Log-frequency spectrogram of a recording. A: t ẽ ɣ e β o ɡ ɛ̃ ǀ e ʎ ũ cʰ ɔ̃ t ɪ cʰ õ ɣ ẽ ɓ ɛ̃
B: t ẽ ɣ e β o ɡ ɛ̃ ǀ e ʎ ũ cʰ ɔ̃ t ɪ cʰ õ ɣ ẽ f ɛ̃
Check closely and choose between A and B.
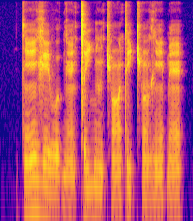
A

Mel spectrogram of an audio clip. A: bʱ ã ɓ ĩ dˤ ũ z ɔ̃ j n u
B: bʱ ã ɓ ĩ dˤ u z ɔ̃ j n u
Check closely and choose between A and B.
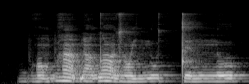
A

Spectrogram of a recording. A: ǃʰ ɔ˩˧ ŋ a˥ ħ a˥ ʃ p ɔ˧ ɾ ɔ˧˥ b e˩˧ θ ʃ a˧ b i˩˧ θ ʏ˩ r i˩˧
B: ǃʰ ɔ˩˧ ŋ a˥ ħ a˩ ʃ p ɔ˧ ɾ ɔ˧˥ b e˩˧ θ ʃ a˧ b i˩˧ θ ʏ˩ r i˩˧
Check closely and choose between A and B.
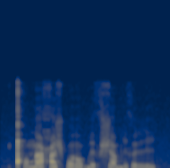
A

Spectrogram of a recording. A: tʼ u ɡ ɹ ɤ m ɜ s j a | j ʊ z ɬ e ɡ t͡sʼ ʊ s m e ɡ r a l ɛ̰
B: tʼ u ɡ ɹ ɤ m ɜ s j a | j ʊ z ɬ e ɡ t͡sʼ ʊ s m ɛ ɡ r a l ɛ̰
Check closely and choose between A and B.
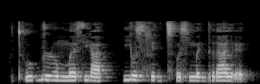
B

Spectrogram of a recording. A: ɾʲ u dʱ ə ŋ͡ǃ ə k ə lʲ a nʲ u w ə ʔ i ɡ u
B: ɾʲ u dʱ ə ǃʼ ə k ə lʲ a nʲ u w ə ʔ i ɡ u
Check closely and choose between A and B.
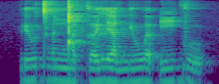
A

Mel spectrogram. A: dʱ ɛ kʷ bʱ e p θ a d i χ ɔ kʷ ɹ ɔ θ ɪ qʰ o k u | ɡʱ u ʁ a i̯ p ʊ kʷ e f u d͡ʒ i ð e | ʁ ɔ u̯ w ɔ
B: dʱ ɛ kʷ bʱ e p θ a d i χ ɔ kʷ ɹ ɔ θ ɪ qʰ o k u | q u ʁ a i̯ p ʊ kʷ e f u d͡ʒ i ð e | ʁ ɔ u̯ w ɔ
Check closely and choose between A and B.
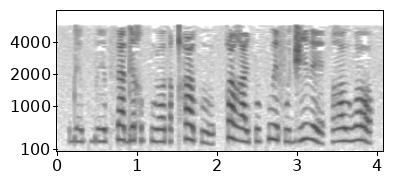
B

